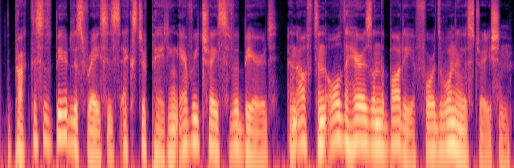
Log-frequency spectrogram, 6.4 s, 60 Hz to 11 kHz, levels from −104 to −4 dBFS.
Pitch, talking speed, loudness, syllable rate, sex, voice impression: 110 Hz, 205 wpm, -19 LUFS, 6.3 syllables/s, male, very masculine, very adult-like, very thick, slightly relaxed, slightly weak, slightly dark, soft, slightly muffled, fluent, slightly raspy, cool, intellectual, slightly refreshing, slightly sincere, very calm, slightly mature, slightly friendly, slightly reassuring, slightly unique, slightly elegant, sweet, slightly lively, kind, very modest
